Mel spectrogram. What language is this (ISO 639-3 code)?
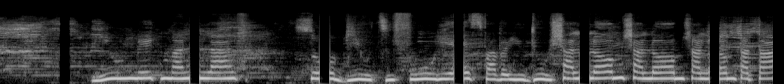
fra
